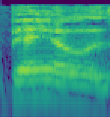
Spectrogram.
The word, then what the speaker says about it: Baal: And Baal is pronounced Baal in Hebrew.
